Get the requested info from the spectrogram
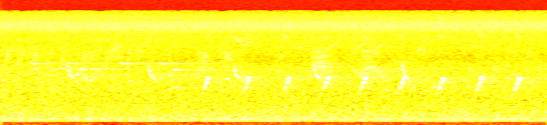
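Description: Wild birds calling over a steady low background rumble. Thin high whistles come early, and from about two seconds in one bird repeats a short falling note about three times a second.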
